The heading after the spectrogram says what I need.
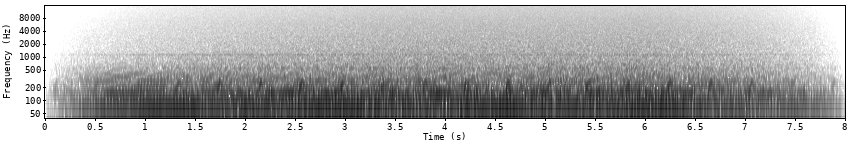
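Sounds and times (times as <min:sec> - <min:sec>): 
sleep music mix: 0:00.1 - 0:07.9.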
